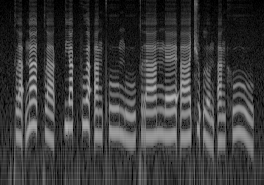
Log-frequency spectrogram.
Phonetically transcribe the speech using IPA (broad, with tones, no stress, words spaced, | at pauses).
kla˨˩ʔ naː˥˩t̚kla˨˩k̚ | ja˥˩k̚fu˥˩a̯ʔa˧ŋ pʰuː˧ŋuː˩˦kraː˦˥nŋɛː˦˥ ʔaː˦˥t͡ɕu˥˩ʔlo˨˩n ʔa˧ŋ huː˥˩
